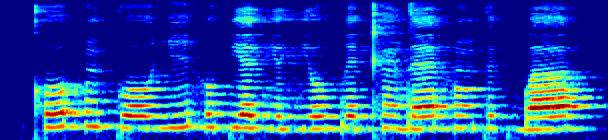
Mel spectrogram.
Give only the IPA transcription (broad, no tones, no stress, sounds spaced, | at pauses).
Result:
kʰ o h ũ k o ʎ i h u pʲ ɛ vʲ ɐ vʲ o u̯ b e kʰ ẽ d ɛ h ũ k ɛ k b ɐ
